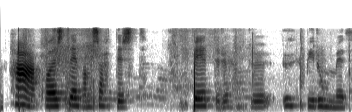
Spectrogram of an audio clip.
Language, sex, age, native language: Icelandic, female, 12, Icelandic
